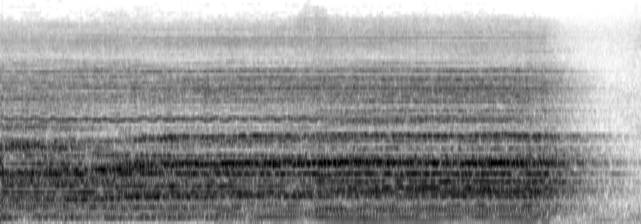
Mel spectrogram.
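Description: Mixed choir singing a sustained chord, which dies away near the end.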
